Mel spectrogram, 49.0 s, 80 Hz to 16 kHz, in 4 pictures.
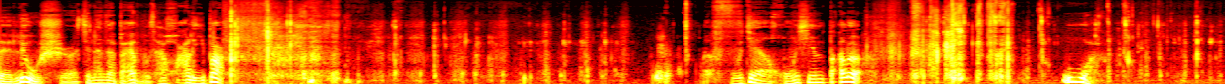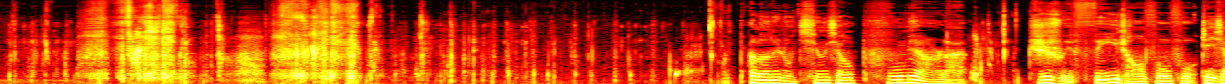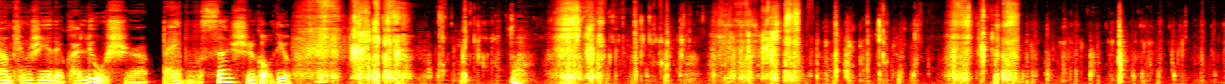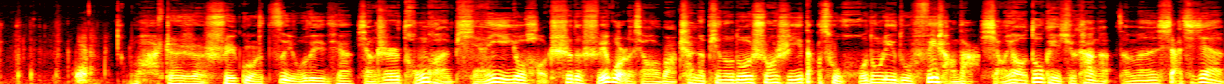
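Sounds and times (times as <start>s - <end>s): crunching bites and chewing: 2.2s - 7.0s, 8.7s - 19.7s, 27.4s - 38.0s.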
